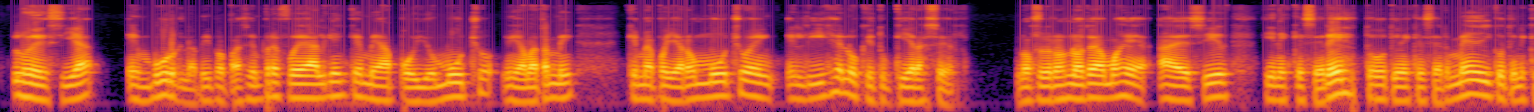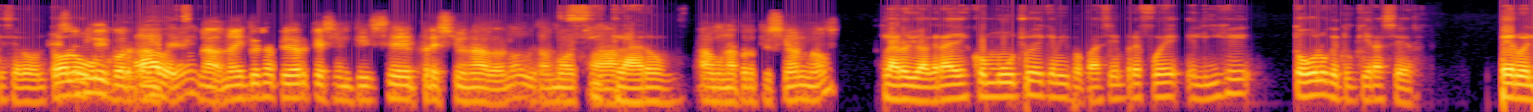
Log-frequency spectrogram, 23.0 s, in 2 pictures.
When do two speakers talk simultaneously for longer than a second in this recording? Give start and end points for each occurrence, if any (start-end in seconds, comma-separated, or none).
11.8-13.2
